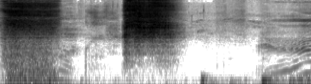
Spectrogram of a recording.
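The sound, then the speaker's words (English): A voice imitates an angry cat with two loud, sharp hisses separated by a short pause, followed by lower, throaty growling and yowling sounds toward the end. “just descended into making cat noises for our podcast. I was always good at, like, the angry, like...”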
